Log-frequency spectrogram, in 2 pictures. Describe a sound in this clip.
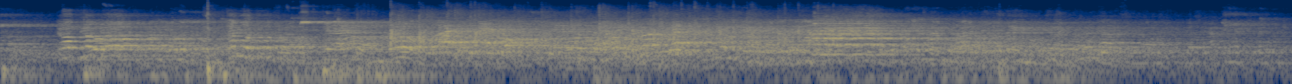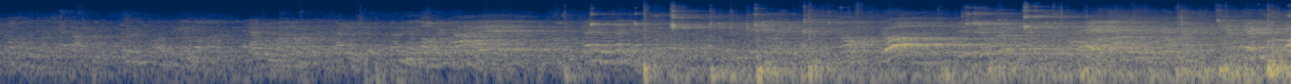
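Sneakers squeak on a hard indoor floor.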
